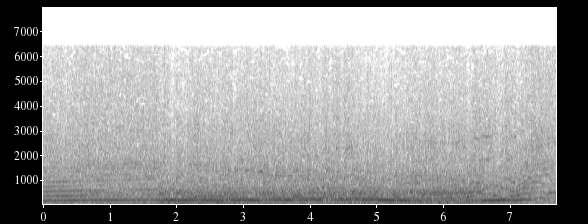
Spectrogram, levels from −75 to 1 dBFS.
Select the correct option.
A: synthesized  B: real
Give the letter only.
B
